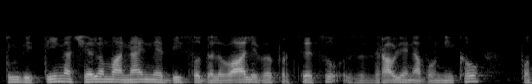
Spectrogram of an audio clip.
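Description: From start to finish the speech carries AMR narrowband mobile codec damage. Nothing passes above about 3.8 kHz, and the voice has the buzzy, synthetic edge of a vocal-tract model rebuilt from a few pulses per 5 ms, plainly audible and consistent with a low rate near 7.4 kbps. Unlike simple low-pass filtering, which only dulls the sound, this coding reshapes the voice itself into a brittle, artificial timbre.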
